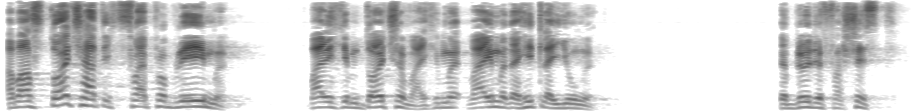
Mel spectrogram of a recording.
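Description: A man from Kyrgyzstan preaching a sermon in an earnest, halting way, with many fillers and restarts. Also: a little high, bright, forceful tone.

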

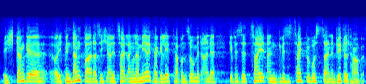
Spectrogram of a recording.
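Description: A man's voice: a little high, fairly quick, few pauses, fairly bright tone. A man interpreting a sermon phrase by phrase for the listeners. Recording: muffled, reverberant hall.

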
